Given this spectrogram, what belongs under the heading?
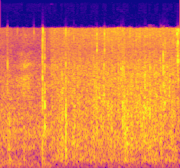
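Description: Cold rain and wind beating on a tarp at a stealth campsite, a dense steady patter with a few sharper drops close overhead, no voices.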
